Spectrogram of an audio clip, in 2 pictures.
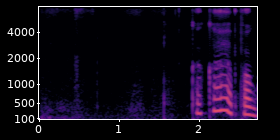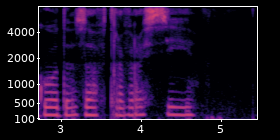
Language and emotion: Russian, sad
